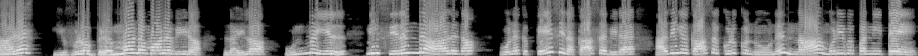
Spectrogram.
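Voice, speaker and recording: A woman's voice: very high-pitched, expressive, slow, fairly bright tone, full character voice. A woman voicing a stern, demanding male village landlord in a cartoon story. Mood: pleased. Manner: warning, commanding tone.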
